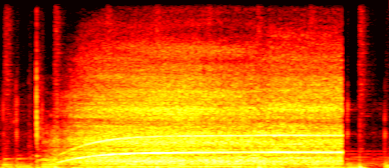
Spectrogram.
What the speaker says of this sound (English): I'll just dry my hair while you do that.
